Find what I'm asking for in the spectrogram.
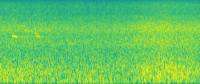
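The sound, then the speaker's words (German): Ocean waves make a steady, quiet wash of surf, a continuous even hiss with no distinct crashes standing out. No voices are heard. “Beginnt sich einzustimmen auf das eintönige Lied der Wellen.”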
